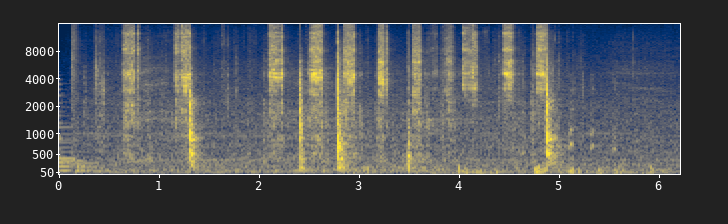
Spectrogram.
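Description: Hand ratchet clicking in short, uneven runs of sharp clicks while loosening a worm-drive hose clamp on the rubber boot of a Ford 6.0L Power Stroke's intercooler pipe.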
